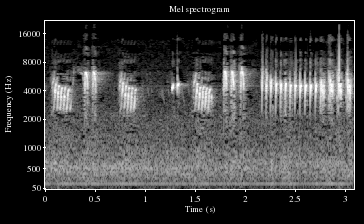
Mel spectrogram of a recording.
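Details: Black-browed reed warbler song used for training songbirds. Harsh, scratchy chunks and high ticks come first, then a rapid, even rattle of bright notes fills the final second. A low electrical hum is in the background.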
